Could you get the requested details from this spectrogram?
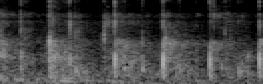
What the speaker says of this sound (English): So let us give applause to everybody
